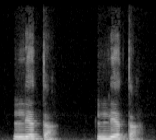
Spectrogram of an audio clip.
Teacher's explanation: The unstressed O at the end of this word is pronounced like a.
